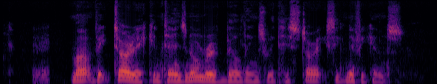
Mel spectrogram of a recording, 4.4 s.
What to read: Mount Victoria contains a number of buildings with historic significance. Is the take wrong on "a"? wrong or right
right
